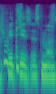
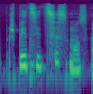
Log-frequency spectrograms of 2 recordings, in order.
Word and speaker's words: Speziesismus: Ist es richtig ausgesprochen? – Ja, Speziesismus. – Ich dachte, es heißt die ganze Zeit Speziesismus, aber es heißt Speziesismus.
